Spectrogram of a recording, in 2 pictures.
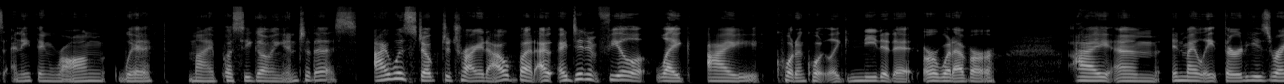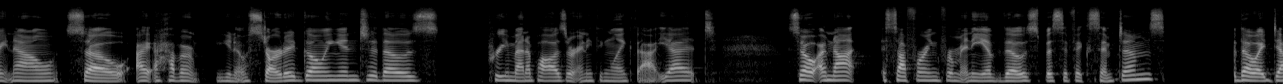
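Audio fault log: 1.37–7.77 s, call bitrate drop: After "anything wrong", the speech turns coarse and rough, which fits the encoder dropping from about 64 to 17 kbps. Fewer bits force cruder coding. The worst stretch lasts about 2.8 s. Quality recovers before "quote unquote like needed".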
